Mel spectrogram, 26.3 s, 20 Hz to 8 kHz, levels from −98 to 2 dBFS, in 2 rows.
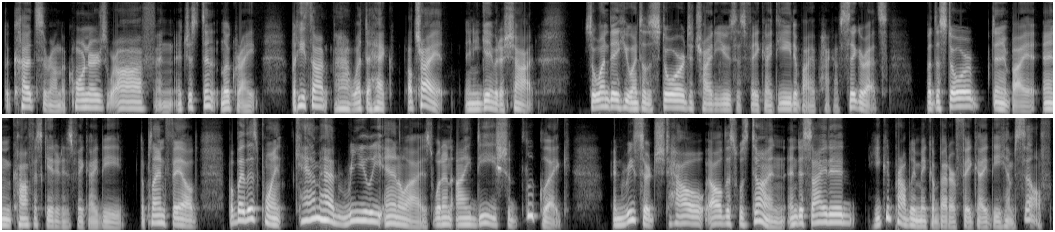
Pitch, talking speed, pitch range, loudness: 125 Hz, 220 wpm, 110-150 Hz, -21 LUFS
